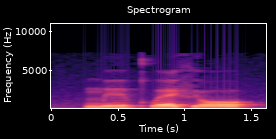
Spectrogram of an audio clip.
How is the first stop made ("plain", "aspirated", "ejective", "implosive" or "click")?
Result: aspirated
